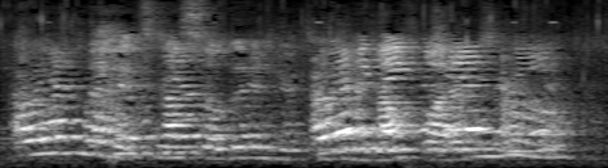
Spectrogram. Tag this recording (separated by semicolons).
atmosphere; cooking; field-recording; food; holiday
